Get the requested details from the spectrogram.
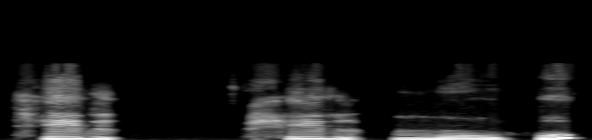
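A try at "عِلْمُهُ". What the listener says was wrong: Ilmuhu. c'est un aïn.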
